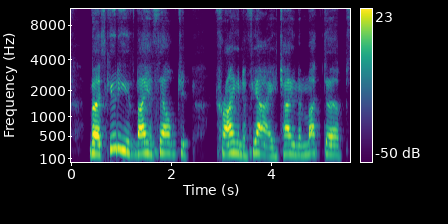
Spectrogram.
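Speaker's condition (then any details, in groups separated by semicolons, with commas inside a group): Cerebral palsy; wheelchair user, unable to walk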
